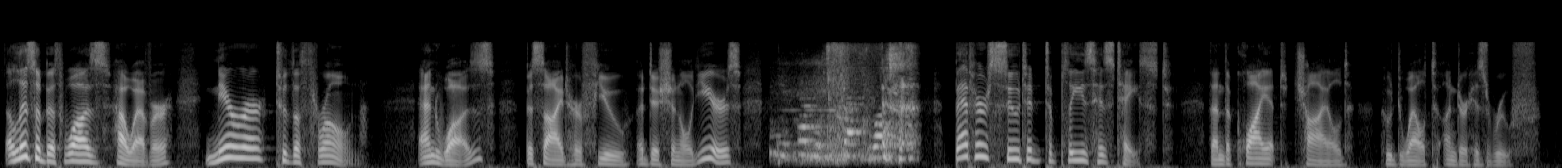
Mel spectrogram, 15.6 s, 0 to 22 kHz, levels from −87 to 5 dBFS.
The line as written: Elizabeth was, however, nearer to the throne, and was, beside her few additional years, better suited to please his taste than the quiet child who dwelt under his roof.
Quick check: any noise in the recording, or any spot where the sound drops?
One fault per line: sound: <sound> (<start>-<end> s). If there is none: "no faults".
sound: cough (7.7-9.2 s)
